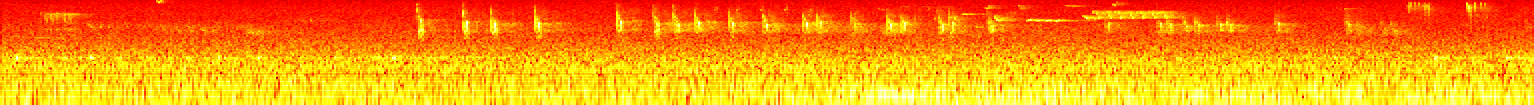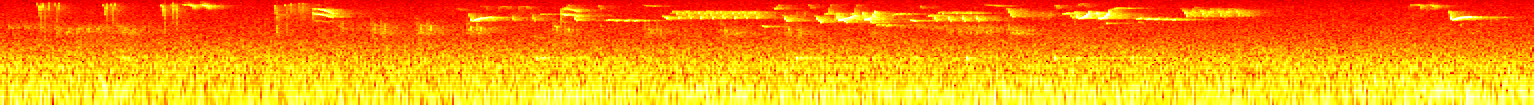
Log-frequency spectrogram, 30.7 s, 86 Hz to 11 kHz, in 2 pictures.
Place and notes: In 2022 we have a severe drought. So no rain no water. Birds, stream in the distance and cow bell.
Lom Uši Pro, MixPre II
